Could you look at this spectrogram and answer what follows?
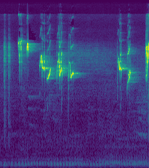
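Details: Olive-backed sunbird singing lively on a lure recording meant to prompt other sunbirds to sing: thin, very high chips and short descending slurred whistles, spaced unevenly, over a faint low hum.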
